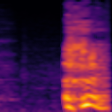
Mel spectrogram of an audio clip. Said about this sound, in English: excuse me. I don't have a cough button on this recording device. I should find one, but on days like where I'm, I apologize. It sounds terrible.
